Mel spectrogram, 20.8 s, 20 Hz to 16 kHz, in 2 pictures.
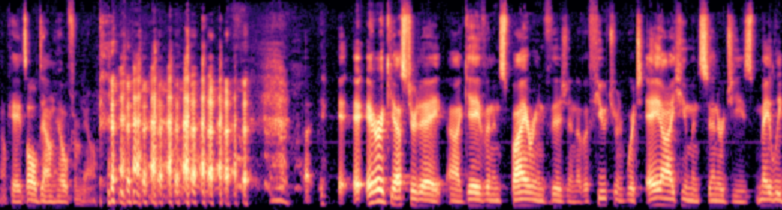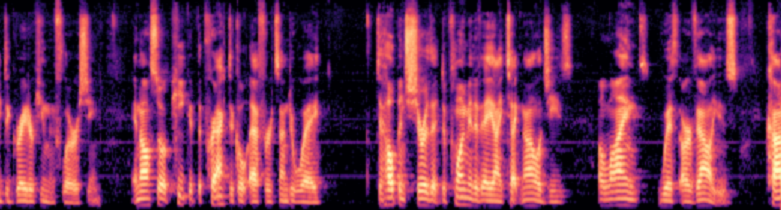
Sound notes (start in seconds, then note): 1.3 panelists laughing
